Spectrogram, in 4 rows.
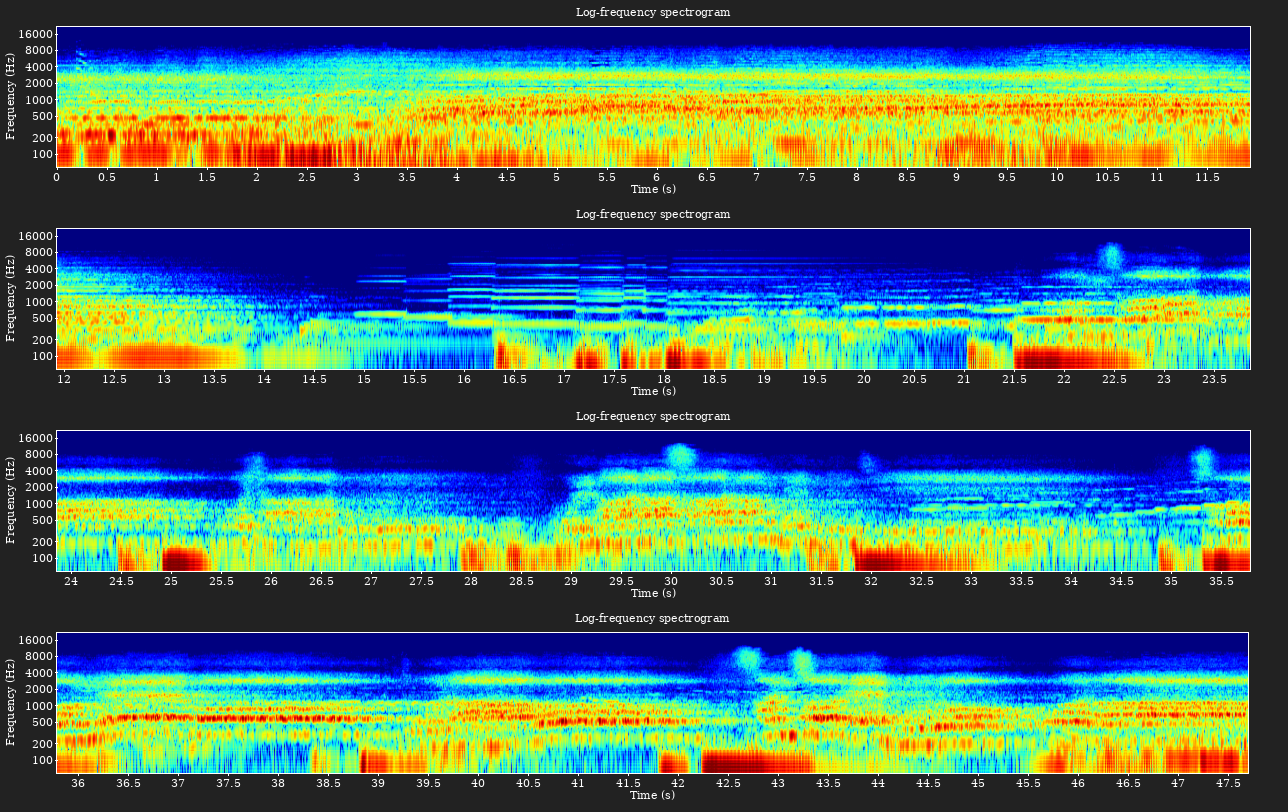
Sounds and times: Soul music: 0:00.0 - 0:47.7.

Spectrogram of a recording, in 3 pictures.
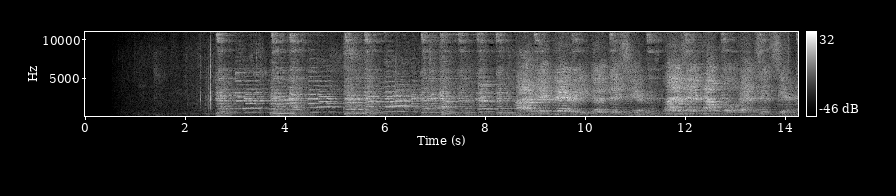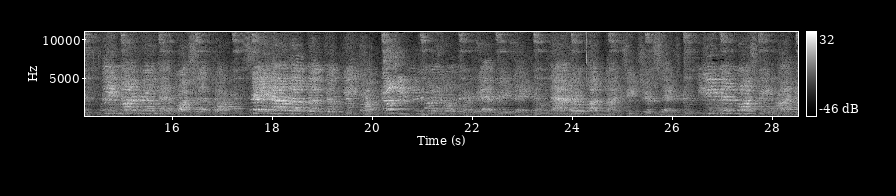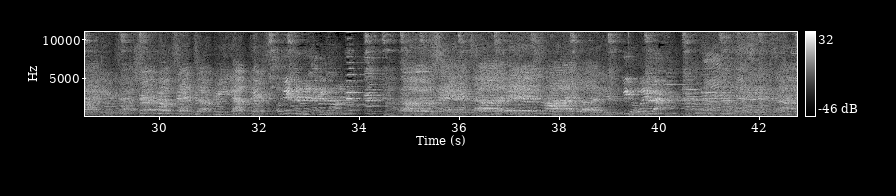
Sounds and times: Choir: 0:08.6 - 0:20.2, 0:20.8 - 0:32.3, 0:34.8 - 0:39.2, 0:41.0 - 0:42.7
Child singing: 0:11.6 - 0:26.0.

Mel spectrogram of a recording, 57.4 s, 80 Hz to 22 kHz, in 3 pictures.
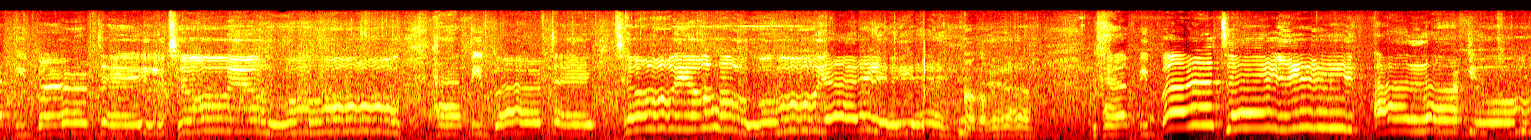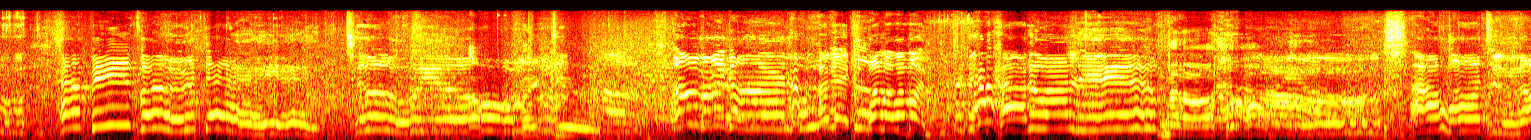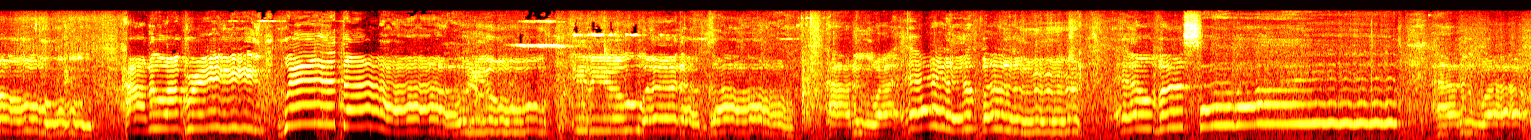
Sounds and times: Female singing: 0:00.0 - 0:13.1, 0:13.7 - 0:57.4.

